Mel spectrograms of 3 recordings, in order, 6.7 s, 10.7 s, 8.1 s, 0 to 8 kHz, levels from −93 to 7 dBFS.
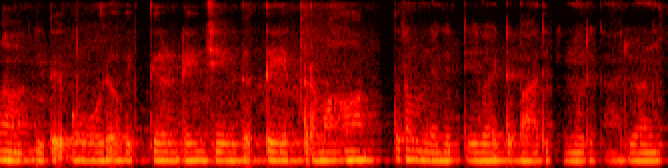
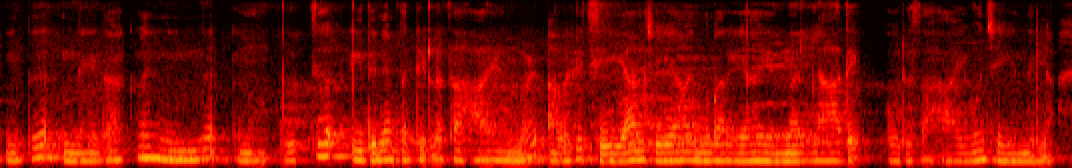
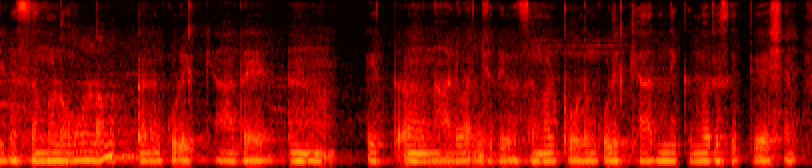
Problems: background sounds at intervals, low volume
